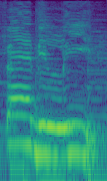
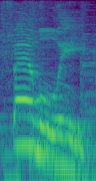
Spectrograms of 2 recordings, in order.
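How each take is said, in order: First: The middle vowel is a full, clear 'ee' sound. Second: The middle vowel is a weak, relaxed schwa sound. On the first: The speaker calls it wrong. "중간에 I와 Y를 둘 다 이 발음으로 하세요" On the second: The speaker calls it right. "이 단어의 제대로 된 발음은요"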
